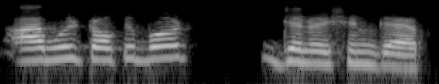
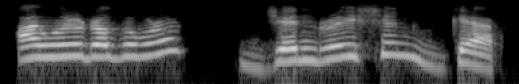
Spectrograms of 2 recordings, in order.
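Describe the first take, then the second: First: The pitch stays flat with no stress. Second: The pitch varies with stress on key words. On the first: The speaker calls it wrong. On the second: The speaker calls it right.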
